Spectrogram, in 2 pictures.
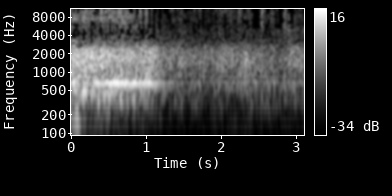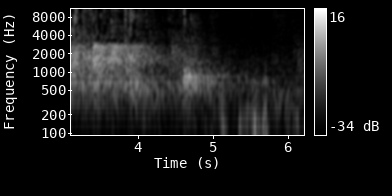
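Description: A crowd applauds with dense, steady clapping that gradually fades, ending in a few scattered individual claps and small bumps.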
